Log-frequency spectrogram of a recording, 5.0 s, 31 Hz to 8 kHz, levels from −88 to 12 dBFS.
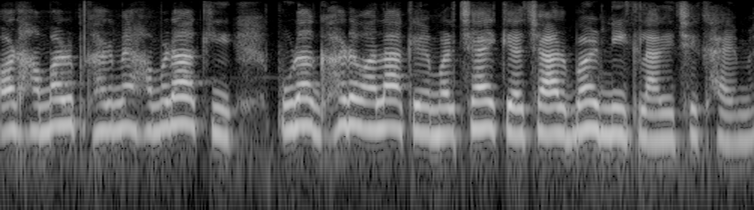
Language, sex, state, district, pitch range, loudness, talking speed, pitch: Maithili, female, Bihar, Saharsa, 230-270 Hz, -17 LUFS, 240 wpm, 250 Hz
